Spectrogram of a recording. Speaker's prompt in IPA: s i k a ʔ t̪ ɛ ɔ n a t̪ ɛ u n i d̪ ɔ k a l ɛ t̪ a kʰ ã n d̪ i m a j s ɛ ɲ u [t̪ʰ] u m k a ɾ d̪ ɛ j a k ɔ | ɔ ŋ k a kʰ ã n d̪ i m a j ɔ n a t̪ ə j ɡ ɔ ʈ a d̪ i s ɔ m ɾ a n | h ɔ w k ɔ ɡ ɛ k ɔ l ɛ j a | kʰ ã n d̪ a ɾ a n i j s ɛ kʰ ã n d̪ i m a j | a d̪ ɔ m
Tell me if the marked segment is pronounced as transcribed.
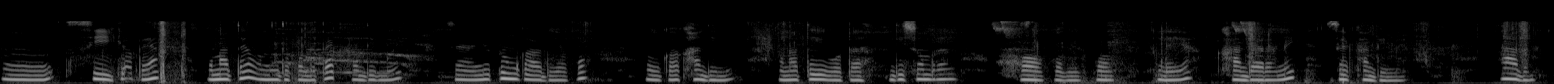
no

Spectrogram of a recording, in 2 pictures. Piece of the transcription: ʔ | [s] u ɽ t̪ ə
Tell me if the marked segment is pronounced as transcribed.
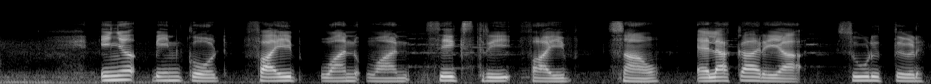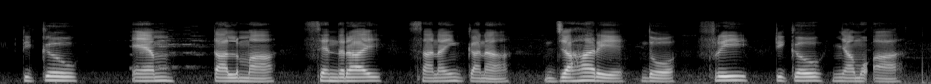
yes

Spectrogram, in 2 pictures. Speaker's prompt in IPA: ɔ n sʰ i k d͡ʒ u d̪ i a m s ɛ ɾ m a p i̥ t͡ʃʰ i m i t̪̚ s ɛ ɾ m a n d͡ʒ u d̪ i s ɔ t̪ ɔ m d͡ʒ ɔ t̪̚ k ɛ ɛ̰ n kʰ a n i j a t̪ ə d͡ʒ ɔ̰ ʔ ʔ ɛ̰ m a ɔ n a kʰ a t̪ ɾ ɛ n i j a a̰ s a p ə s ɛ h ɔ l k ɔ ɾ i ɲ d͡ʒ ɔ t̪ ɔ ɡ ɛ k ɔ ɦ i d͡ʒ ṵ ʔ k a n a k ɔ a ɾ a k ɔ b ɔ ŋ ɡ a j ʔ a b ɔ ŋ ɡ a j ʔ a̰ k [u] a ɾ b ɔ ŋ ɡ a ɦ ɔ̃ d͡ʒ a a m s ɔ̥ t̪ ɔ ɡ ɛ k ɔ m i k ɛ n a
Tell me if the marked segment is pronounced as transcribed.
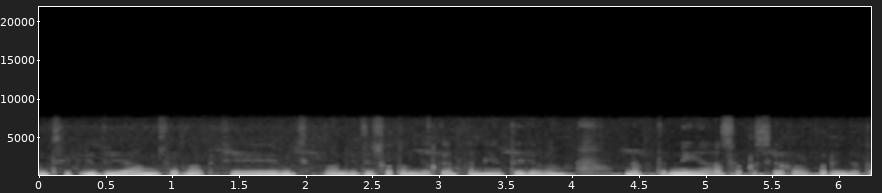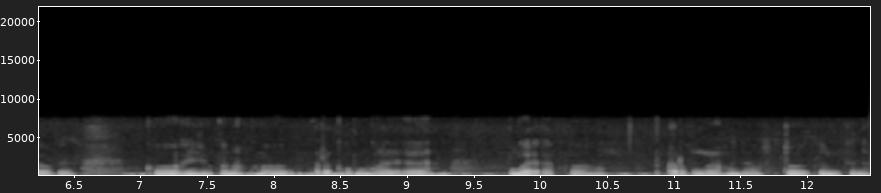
no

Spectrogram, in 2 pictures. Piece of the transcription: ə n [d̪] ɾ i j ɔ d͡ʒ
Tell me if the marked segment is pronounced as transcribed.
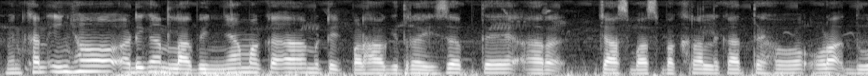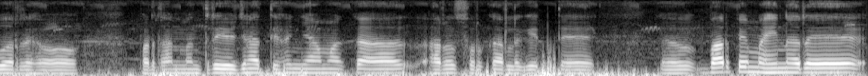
no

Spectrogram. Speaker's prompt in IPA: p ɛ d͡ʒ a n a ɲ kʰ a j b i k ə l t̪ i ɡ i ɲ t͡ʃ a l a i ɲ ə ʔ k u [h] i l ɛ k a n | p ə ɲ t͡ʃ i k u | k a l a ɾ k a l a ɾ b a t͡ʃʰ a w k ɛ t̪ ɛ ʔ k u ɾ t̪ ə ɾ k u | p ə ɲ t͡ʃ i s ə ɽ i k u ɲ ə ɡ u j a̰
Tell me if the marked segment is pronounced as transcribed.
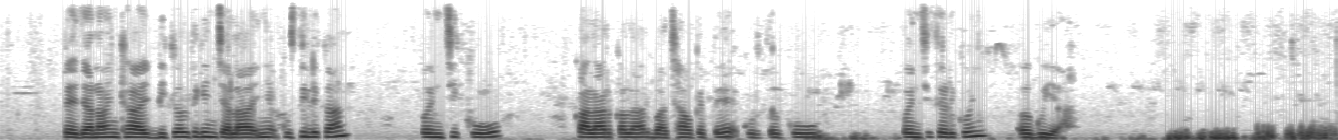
no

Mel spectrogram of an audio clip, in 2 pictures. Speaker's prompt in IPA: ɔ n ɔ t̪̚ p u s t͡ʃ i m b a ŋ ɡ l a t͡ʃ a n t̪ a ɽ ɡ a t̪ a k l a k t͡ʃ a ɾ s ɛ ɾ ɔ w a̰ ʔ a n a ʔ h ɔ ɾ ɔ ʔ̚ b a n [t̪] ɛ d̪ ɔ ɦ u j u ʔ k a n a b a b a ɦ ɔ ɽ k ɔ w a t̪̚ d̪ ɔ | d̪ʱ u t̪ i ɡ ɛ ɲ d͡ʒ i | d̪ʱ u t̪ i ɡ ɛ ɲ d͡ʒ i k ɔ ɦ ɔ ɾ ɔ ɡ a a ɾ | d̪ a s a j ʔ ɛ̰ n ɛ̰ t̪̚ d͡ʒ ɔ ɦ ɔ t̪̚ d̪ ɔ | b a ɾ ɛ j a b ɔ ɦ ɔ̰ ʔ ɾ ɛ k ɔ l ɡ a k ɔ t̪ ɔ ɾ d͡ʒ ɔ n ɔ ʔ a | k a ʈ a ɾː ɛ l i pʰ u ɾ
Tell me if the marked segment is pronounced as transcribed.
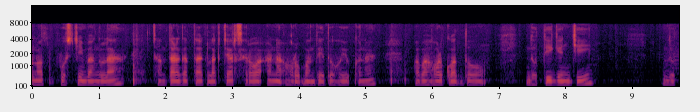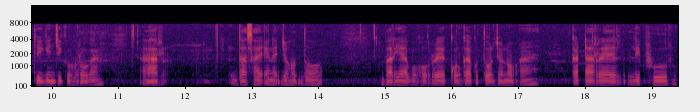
no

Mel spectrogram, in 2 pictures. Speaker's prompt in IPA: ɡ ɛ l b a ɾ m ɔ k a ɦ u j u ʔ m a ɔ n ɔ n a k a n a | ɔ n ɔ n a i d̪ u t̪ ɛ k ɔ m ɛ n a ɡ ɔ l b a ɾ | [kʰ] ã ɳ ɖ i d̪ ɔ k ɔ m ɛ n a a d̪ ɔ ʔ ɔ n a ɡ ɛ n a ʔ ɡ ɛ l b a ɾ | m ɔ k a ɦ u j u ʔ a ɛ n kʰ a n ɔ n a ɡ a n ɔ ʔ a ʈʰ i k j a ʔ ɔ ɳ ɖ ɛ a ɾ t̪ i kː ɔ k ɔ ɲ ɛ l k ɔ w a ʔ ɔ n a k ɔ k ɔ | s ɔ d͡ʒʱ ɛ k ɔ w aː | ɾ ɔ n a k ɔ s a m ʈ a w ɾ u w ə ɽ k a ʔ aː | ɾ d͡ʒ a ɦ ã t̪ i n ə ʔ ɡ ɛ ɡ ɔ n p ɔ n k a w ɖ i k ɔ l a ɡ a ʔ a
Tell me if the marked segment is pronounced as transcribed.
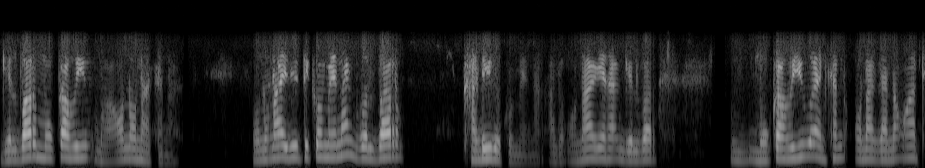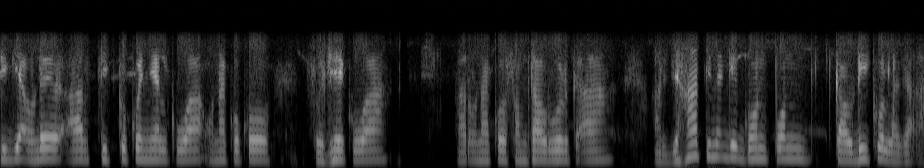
yes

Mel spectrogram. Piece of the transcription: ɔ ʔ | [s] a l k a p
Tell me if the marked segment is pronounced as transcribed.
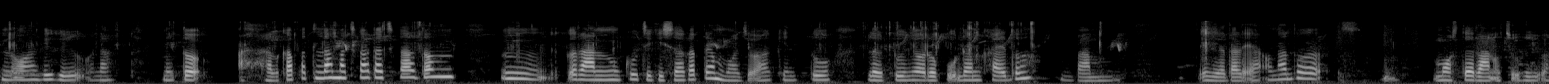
no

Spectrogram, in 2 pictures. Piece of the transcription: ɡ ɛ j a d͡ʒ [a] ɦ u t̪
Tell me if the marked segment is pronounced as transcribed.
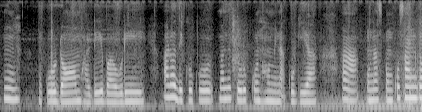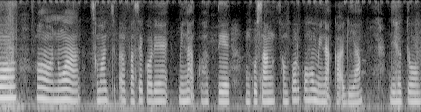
no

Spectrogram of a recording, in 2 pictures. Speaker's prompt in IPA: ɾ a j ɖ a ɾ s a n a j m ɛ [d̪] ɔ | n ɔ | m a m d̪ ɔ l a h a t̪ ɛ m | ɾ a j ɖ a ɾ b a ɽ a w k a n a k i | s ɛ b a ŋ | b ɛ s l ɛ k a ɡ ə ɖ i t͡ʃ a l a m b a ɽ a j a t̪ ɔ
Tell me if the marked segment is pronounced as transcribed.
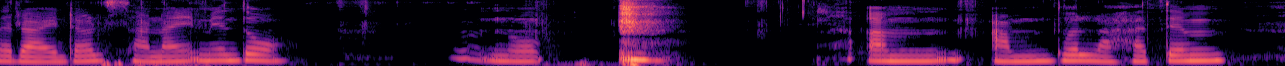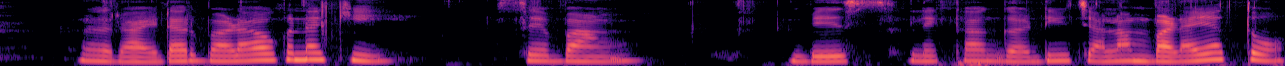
yes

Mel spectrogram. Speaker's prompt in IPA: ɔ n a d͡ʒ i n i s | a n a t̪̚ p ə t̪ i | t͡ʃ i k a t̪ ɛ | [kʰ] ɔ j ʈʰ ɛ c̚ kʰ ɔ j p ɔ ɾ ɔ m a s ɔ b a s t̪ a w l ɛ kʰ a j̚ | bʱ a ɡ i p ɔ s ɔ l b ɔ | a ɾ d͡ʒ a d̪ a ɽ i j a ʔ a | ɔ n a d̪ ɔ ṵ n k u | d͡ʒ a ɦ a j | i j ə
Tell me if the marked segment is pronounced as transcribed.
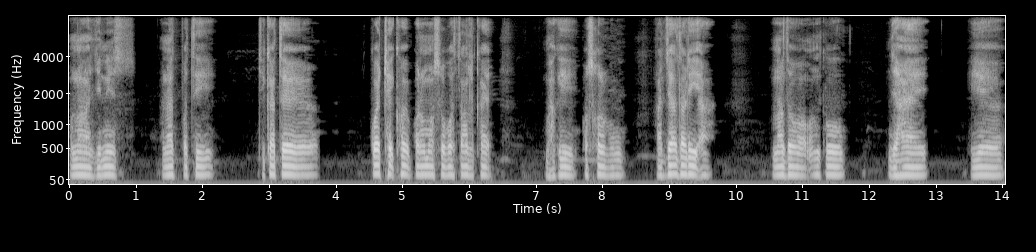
no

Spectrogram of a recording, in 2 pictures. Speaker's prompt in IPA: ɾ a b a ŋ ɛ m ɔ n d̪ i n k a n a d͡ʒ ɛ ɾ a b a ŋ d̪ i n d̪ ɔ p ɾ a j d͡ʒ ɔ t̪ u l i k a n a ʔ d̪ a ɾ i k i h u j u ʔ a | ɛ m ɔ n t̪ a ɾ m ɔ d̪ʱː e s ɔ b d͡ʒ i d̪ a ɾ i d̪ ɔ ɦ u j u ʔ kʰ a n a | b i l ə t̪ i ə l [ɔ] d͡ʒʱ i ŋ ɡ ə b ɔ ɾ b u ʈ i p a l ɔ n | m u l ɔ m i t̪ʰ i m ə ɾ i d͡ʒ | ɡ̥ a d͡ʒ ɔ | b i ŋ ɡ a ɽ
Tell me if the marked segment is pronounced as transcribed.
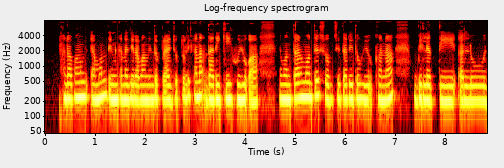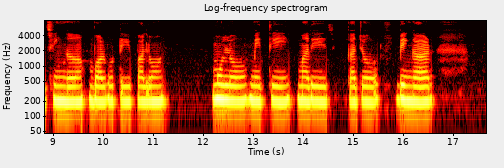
no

